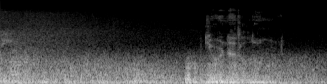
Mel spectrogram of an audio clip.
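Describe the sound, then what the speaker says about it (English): Thunder sound effect in an audio drama, a storm at sea outside a ship: a low rumbling roll runs throughout and swells into a louder crash near the end, with rain-like hiss layered beneath. "a lightning bolt crashed outside the ship"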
